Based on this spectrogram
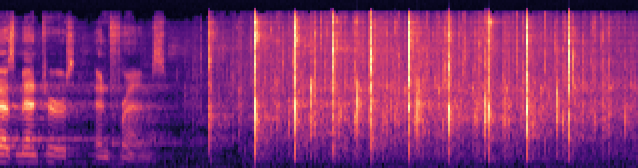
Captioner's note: applause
